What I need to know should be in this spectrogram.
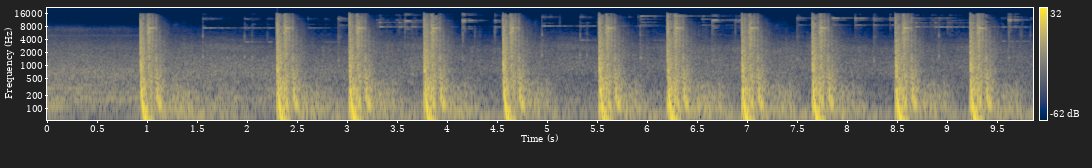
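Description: A rifle fires single shots in steady succession.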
